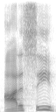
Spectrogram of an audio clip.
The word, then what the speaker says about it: Audacy: Remember, that is pronounced Odyssey, but it is spelled A-U-D-A-C-Y.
